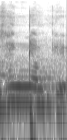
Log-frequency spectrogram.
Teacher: 그래서 색연필 니은 첨가의 이제 대표적인 예시, 니은 첨가 되면서 비음화까지 일어난 단어다 · 그래서 요 연 자리에 니은이 들어가거든요. 그리고 얘가 앞에 기역이랑 니은이 만났으니까 기역이 이응으로 바뀌죠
